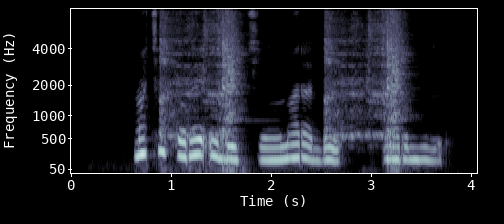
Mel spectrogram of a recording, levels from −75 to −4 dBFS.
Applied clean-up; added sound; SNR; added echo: classical method log-MMSE.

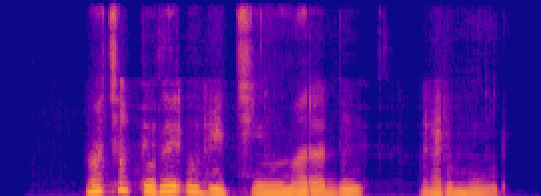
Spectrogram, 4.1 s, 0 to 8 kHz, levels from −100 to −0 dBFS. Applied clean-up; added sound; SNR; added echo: neural mask model DeepFilterNet 3.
